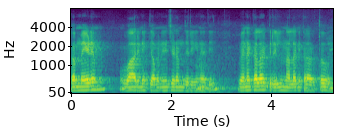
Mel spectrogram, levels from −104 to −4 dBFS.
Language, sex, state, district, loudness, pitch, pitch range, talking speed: Telugu, male, Andhra Pradesh, Visakhapatnam, -18 LUFS, 115 Hz, 110-125 Hz, 115 wpm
